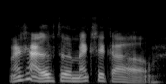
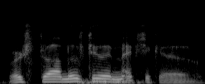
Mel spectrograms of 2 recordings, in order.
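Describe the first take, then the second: First: It is said in a goofy voice. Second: It is said in a dumb guy voice.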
